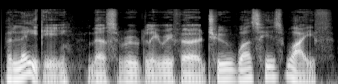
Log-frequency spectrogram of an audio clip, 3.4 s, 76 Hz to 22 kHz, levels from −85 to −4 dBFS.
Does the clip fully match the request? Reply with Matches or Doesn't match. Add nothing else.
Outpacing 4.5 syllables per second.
Doesn't match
